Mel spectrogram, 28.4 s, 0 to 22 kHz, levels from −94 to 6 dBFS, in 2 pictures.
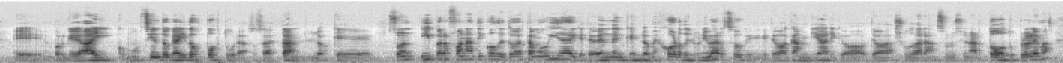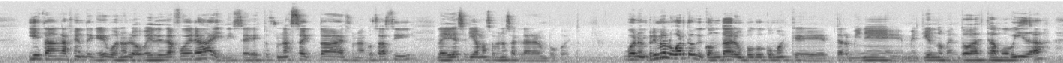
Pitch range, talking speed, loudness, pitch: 125-170 Hz, 205 wpm, -27 LUFS, 140 Hz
